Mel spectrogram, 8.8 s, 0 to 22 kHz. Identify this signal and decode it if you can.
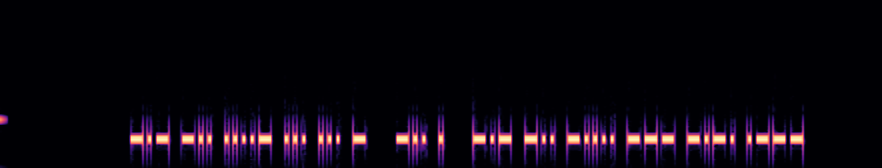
Morse code, heard as a keyed tone, about 28 wpm, 700 Hz. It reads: KD4SST DE KD6OCJ
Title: USA Callsign DE Callsign - 6 Characters - 28wpm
